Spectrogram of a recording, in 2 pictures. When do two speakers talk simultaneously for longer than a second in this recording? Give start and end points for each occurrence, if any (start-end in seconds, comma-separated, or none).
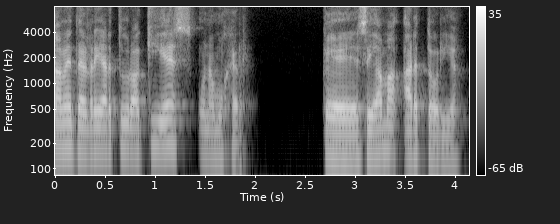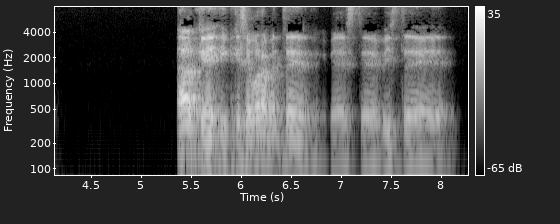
none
